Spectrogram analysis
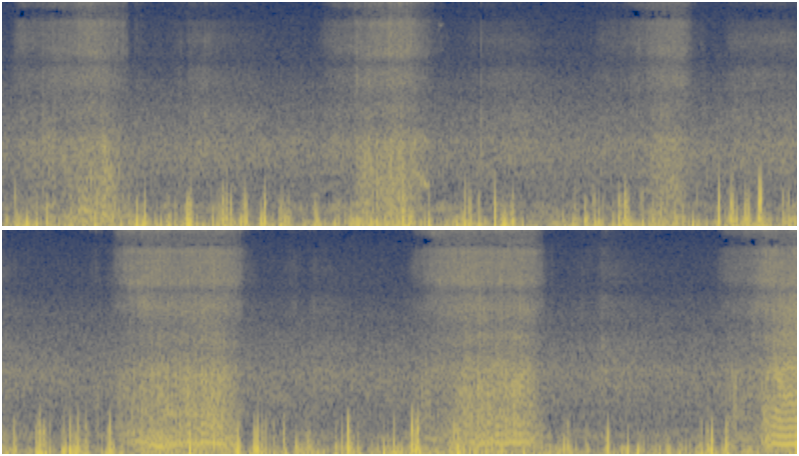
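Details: Rough, fluttering snorts on repeated breaths, about four cycles in sixteen seconds, under a crackly, noisy recording; snoring.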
